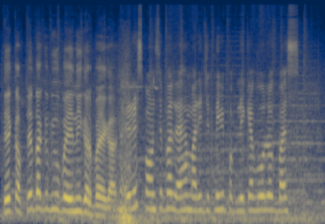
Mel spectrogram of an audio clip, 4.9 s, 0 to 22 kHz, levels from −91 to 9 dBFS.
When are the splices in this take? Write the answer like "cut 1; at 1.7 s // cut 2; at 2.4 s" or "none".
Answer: cut 1; at 1.8 s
